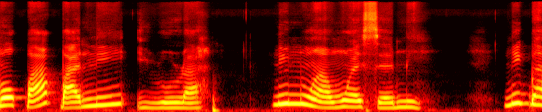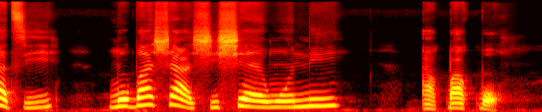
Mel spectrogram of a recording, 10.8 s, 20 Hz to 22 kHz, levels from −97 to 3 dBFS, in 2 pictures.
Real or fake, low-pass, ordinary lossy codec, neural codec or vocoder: fake; none; none; autoencoder, 48 kHz, 128 numbers a frame, DAC-VAE, trained on Japanese speech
